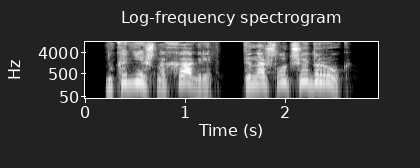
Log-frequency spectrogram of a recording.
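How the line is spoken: Exclaimed. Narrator (Russian): воскликнул Гарри

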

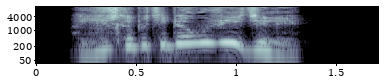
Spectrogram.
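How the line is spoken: Frightened question. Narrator (Russian): испуганно спросила Гермиона

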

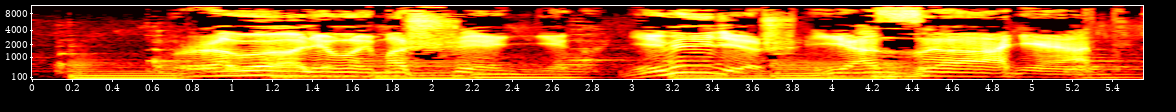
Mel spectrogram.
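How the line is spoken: Growling. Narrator (Russian): зарычал

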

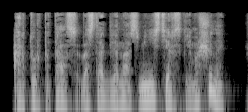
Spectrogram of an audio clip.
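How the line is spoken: Whisper. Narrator (Russian): шепнула она Гарри

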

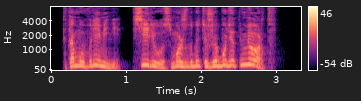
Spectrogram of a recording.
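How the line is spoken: Angry exclamation. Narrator (Russian): воскликнул Гарри, в сердцах

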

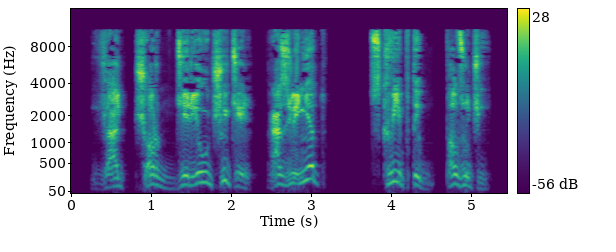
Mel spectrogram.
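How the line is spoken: Sudden angry bark. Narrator (Russian): мгновенно вспыхнув, рявкнул Хагрид

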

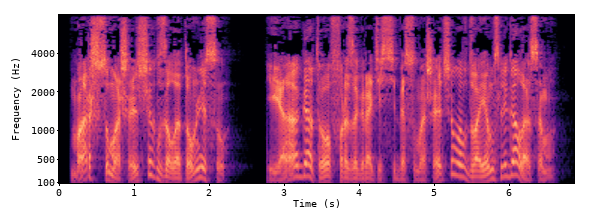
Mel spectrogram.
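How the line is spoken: Cheerful. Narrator (Russian): добавил он весело

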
